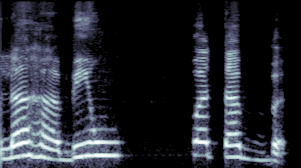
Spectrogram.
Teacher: پھر اب دیکھیں فورتھ ایگزامپل، لہبن ہے اور اس کے بعد میں واو ہے، ٹھیک ہے، واو بھی تو ایک لیٹر ہے نا ادغام بغنہ والا، تو لہبیوں وتب، ٹھیک ہے، بن کا بن نہیں پڑھا میں نے، بیوں کر دیا، ٹھیک ہے، واو کو ملا دیا اس میں اور غنہ بھی کیا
